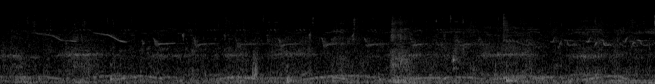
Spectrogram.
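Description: Birds calling: a low cooing repeated over and over, with higher chirps above it.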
